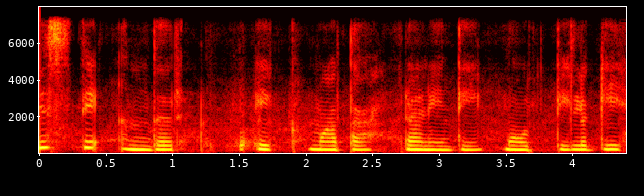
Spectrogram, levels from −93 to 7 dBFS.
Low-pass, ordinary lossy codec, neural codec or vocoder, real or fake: 7.2 kHz; none; codec, 24 kHz, 6 kbps, HILCodec; fake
